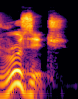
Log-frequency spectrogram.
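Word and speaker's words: Ružić: Okay, so Rook Rik on the TV. They're saying it wrong. It's ric. It's not Z. It's whatever that letter is. We don't have that letter in English. The Z. It's a Z in the middle, not an S.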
